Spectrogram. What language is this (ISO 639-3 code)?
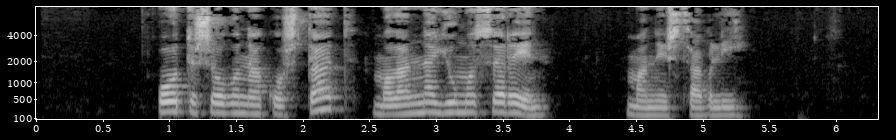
chm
